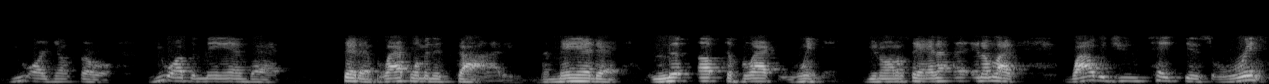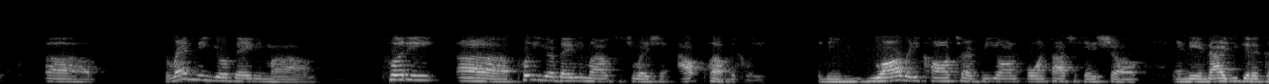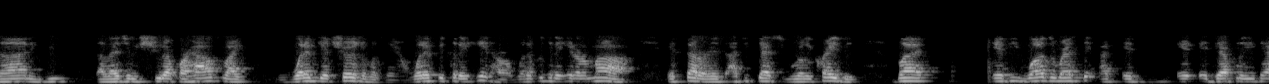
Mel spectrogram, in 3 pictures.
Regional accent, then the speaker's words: Chicago, Illinois, United States; moved away; I do got a little, you know, situation in Chicago. You know, I'm going to go visit my hometown

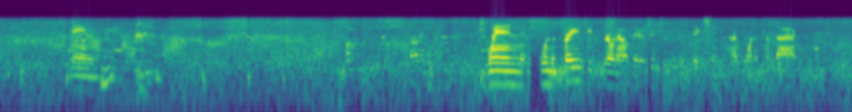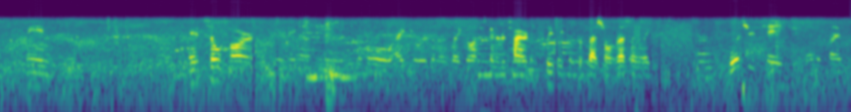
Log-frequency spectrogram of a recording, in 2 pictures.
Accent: New York, United States; I'm from New York

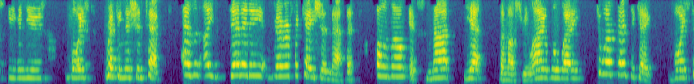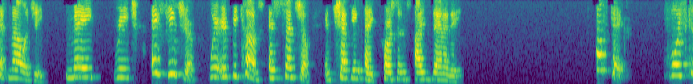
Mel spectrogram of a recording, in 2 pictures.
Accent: the South, United States; accent: Southern twang; I come from the South and I have a Southern twang at times

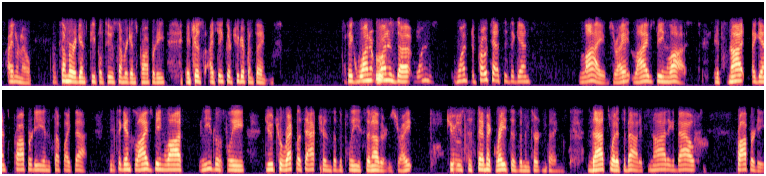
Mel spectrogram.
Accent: United States; I'm from Northeast area, so Pittsburgh's right around the corner

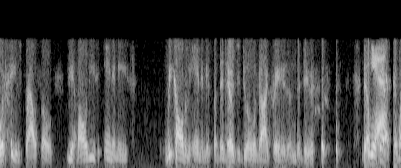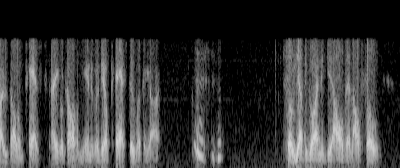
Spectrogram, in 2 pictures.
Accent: Memphis, Tennessee, United States; growing up in Whitehaven. My parents had a garden in the backyard

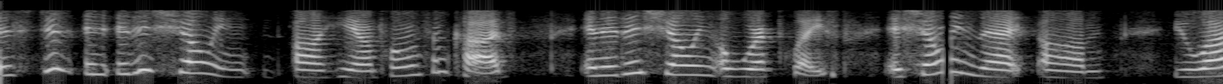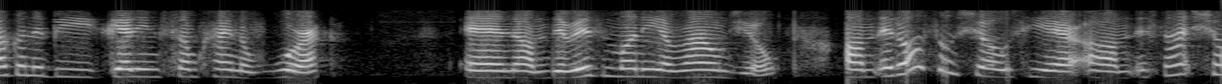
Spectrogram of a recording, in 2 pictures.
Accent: Providence, Rhode Island, United States; accent: Italian; moved away as an adult; now in Boston, United States; I was in Providence all my life

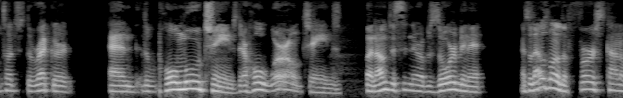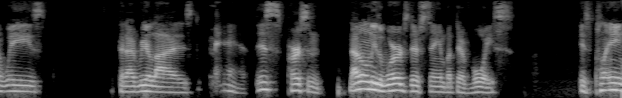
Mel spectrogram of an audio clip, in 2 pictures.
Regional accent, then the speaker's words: New York City, New York, United States; My family's from Dominican Republic. I was born here in Harlem, right? But my family's from DR

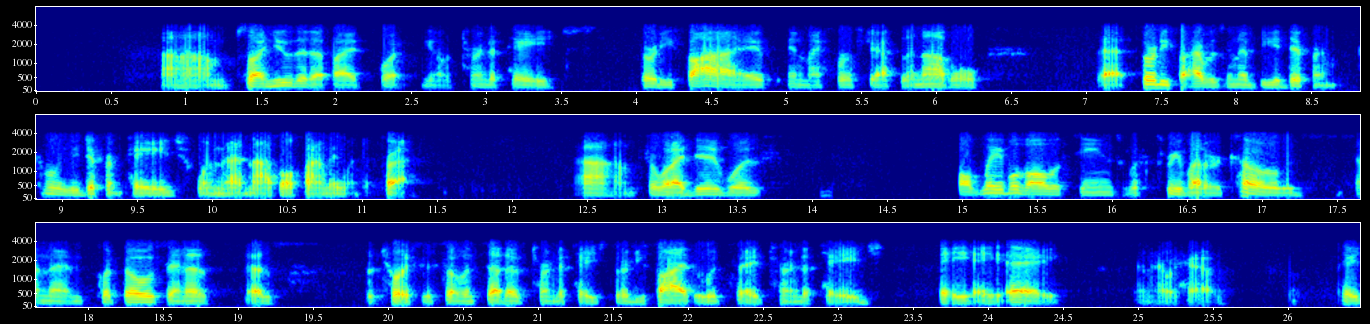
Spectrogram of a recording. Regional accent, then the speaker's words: Chicago, Illinois, United States; my hometown of Chicago

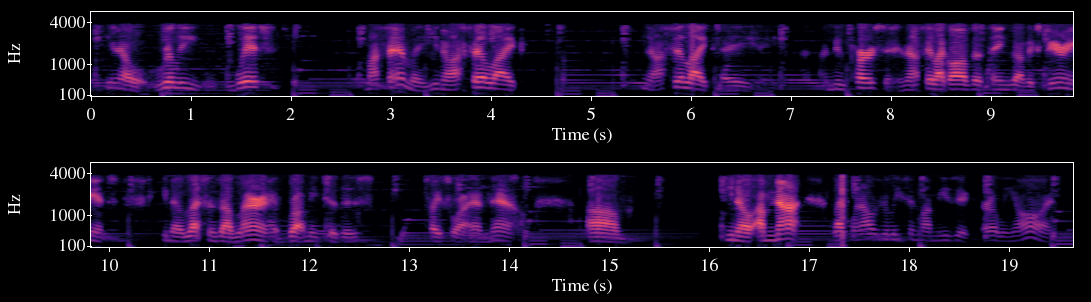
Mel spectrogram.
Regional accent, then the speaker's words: Richmond, Virginia, United States; I promote events in, in my in my hometown, Richmond, VA

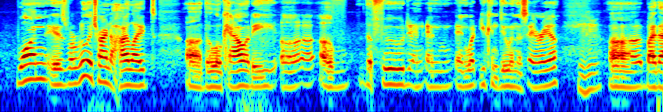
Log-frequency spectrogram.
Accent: Westerville, Ohio, United States; moved away as an adult; also born or lived in New York; now in St. Michael, United States; I grew up in a small town, a suburb of Columbus called Westerville.

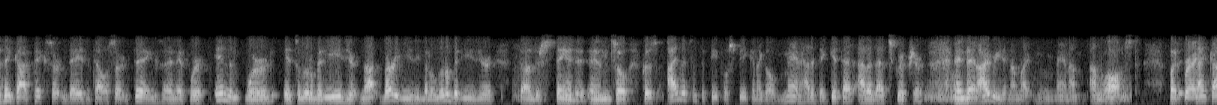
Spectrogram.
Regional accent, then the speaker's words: Norristown, Pennsylvania, United States; moved away; I grew up in the Philadelphia area

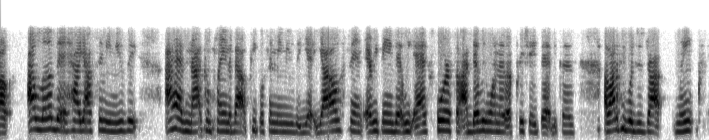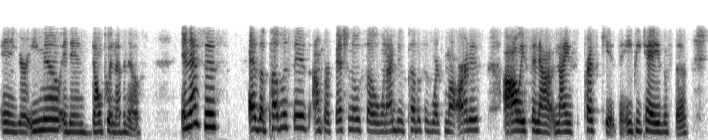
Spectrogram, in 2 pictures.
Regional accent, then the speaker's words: Dade County, Florida, United States; I'm from Dade County

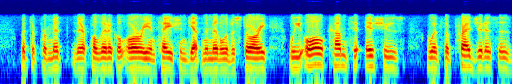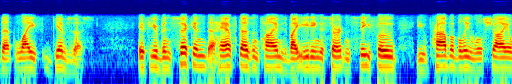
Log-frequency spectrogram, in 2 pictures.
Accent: United States; I am super proud of being an American

